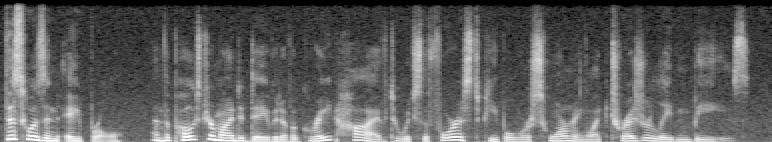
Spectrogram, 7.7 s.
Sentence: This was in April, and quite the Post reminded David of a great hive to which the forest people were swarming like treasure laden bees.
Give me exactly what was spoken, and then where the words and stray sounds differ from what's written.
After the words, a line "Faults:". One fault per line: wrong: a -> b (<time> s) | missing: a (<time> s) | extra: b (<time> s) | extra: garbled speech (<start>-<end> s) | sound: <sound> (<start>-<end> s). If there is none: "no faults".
This was in April, and the Post reminded David of a great hive to which the forest people were swarming like treasure laden bees.
Faults:
missing: quite (1.6 s)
